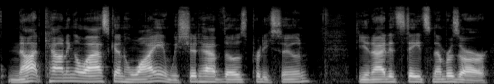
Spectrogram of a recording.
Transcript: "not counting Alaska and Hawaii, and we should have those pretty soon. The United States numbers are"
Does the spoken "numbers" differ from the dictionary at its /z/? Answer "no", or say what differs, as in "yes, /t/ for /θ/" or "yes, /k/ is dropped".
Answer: no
